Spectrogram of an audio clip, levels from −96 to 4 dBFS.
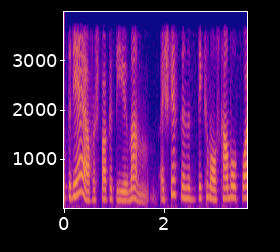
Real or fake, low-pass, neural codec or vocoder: fake; 3.6 kHz; codec, 16 kHz, 0.2 kbps, FocalCodec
